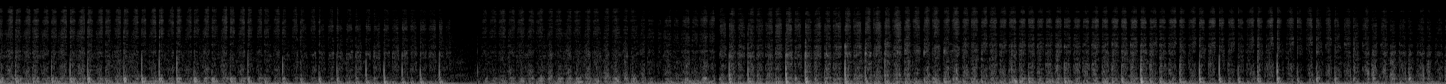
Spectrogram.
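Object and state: Pencil shading on a paper page.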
